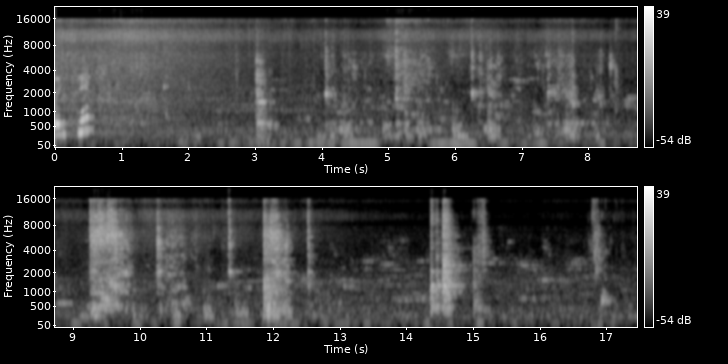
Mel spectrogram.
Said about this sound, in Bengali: তো একটু কষিয়ে নিই মাছটা কষানো কমপ্লিট করছে এখন যে ঝোলের পানি অ্যাড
